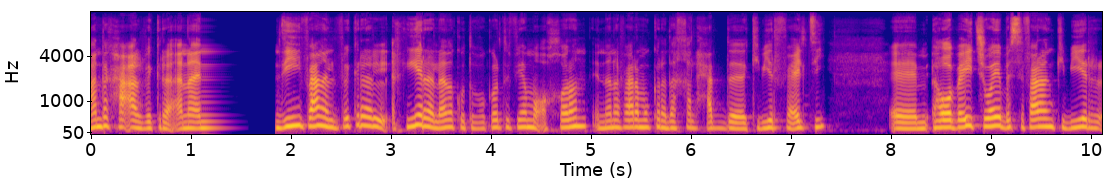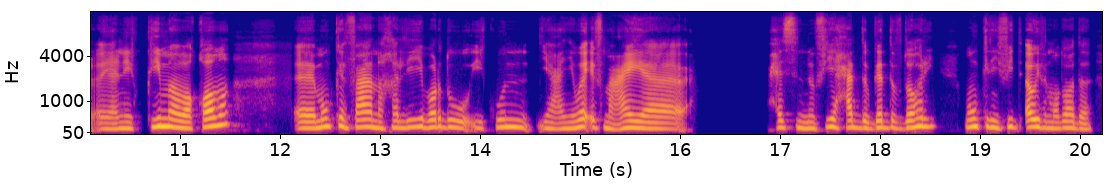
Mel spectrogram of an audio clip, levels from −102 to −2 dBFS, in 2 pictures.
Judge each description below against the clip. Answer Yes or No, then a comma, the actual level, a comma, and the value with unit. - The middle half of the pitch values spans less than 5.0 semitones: Yes, average, 3.1 semitones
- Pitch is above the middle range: Yes, high, 205 Hz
